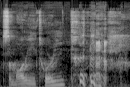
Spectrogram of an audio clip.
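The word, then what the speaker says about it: Samori Toure: Yeah, so I was like possibly because there's the hidden gem that was Samori Tori. That's how you say his name for Nebraska.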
